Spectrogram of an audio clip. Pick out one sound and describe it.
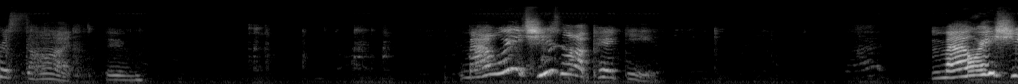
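A young girl talks close by in a high, lively voice.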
